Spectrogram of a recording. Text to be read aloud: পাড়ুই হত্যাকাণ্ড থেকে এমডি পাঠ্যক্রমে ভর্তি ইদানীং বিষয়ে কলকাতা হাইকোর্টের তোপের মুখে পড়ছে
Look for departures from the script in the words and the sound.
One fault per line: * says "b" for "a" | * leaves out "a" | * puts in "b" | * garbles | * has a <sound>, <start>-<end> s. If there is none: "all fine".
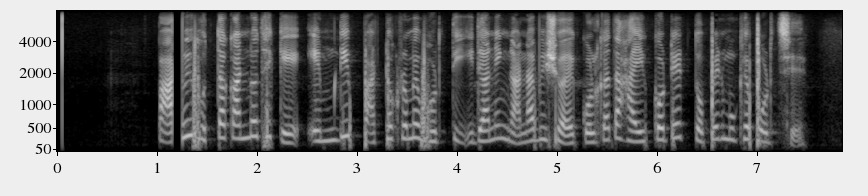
* has a dropout, 1.1-1.2 s
* puts in "নানা"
